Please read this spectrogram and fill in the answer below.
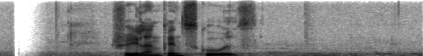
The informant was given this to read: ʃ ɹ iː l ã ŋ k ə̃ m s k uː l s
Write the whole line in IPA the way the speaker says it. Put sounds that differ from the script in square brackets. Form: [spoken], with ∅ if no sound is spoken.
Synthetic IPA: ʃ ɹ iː l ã ŋ k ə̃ [n] s k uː l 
